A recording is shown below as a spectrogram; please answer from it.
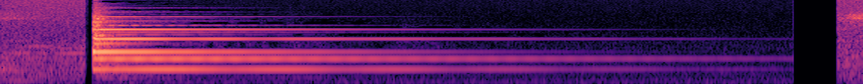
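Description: A single bell-like chime, struck once about half a second in and ringing down slowly over about three seconds before it cuts off: a transition sound effect between interview answers.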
